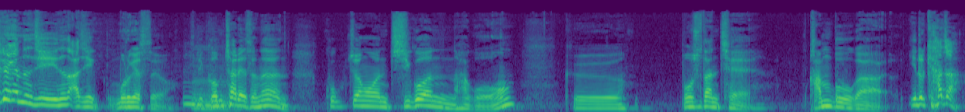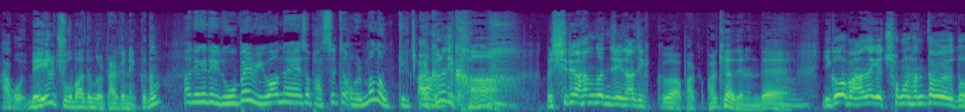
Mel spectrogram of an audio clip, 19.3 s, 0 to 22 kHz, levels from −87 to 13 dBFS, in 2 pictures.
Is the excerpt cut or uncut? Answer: uncut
